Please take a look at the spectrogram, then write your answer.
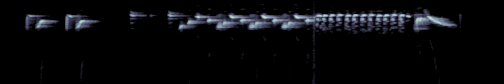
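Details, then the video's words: A goldfinch sings a bright, high twittering song: paired chirps, then tumbling varied notes and a fast run of tinkling trills ending in a buzzy flourish. "Super Song To Teach And Listen To Goldfinches Birds"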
